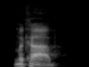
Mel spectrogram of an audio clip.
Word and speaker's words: macabre: Macabre. Jen's yelling at me in French. – The R-E is silent? – Yeah. – Macabre.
